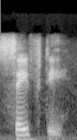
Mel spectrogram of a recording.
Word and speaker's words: safety: Okay, this E is not pronounced. Okay, so it's safety.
